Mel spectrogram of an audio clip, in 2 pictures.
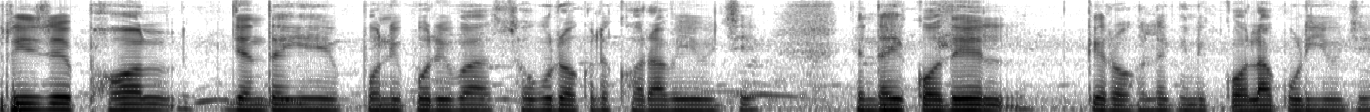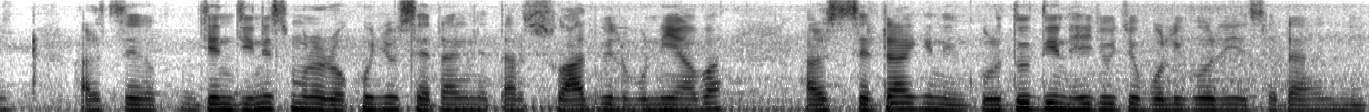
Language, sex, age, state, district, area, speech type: Odia, male, 18-30, Odisha, Balangir, urban, spontaneous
